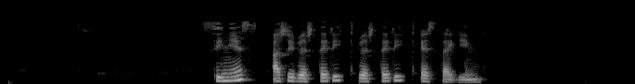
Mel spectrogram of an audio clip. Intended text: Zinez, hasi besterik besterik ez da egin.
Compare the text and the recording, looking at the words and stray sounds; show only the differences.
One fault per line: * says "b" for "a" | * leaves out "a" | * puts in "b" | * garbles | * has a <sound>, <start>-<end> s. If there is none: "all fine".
all fine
